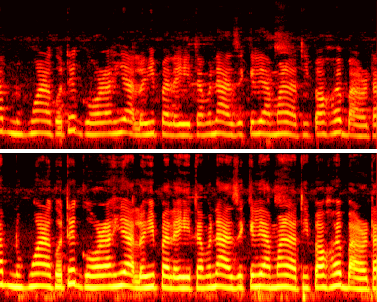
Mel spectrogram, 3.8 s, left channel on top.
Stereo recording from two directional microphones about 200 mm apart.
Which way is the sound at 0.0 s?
35° right (ahead or behind).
